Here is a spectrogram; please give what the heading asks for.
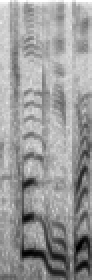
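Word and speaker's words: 솜이불: 그래서 발음을 어떻게 우리가 발음을 하게 되냐면 손입불 이렇게 발음을 하게 됩니다.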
